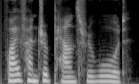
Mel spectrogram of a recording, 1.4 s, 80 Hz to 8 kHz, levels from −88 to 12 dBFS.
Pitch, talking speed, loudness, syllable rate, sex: 185 Hz, 170 wpm, -17 LUFS, 4.6 syllables/s, female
